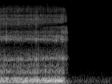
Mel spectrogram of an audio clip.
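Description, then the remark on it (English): A person imitates a loud, rasping snore in one drawn-out breath, which cuts off abruptly into near silence. “Oh, that was me snoring, by the way.”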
